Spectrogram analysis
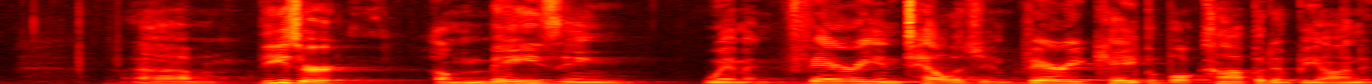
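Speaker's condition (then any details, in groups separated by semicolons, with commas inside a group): No condition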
